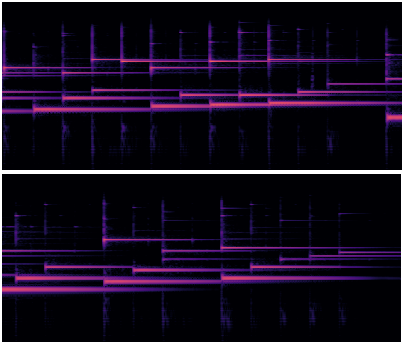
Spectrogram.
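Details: A gentle glockenspiel-like melody of struck ringing notes, with no kitten mews or other animal sound.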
